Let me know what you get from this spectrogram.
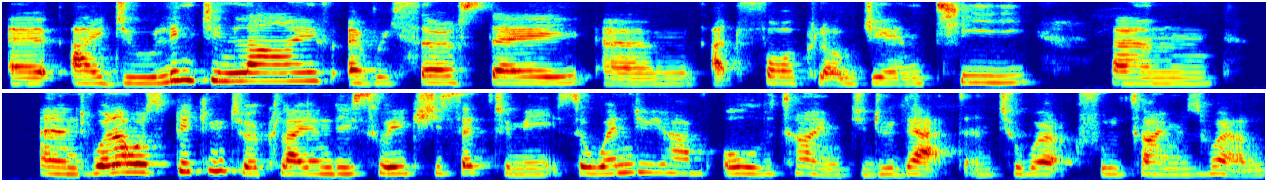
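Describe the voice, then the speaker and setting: A woman with a French accent speaks at a moderate pace in a fairly high pitch with ordinary pitch variation and a dark, mellow tone, on a very clean recording with a silent background. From France. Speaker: leadership coach. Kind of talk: podcast interview.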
